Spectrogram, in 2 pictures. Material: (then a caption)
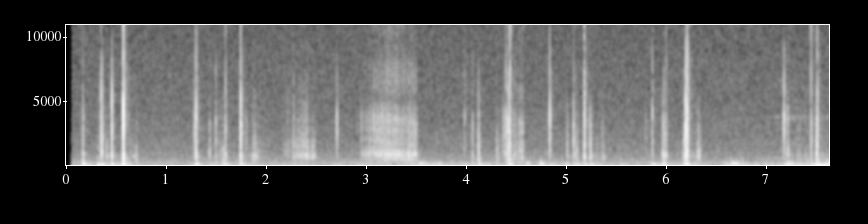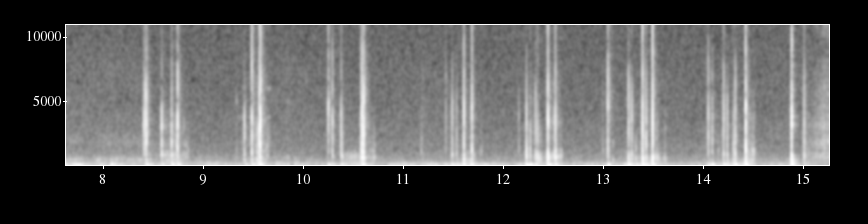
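Glass. Long pink acrylic nails and fingertips from both hands tap and drum across the glass screen of a large iPad in an aluminium frame, lying flat on purple fabric. Quiet, sharp, bright clicks come in an irregular patter over a low, dull rumble, with a brief soft brushing sound early on. Each click dies away almost instantly.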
